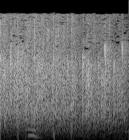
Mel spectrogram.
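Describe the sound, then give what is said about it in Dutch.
A church audience applauds the Lord after a prayer, steadily, a dense wash of many hands clapping at an even, fairly loud level, with a faint voice briefly audible beneath it. “Dan zullen we de Heer een applaus geven.”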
